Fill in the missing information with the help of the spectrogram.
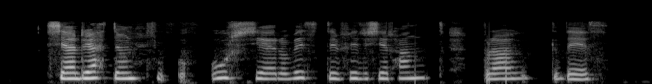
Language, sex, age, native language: Icelandic, female, 11, Icelandic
